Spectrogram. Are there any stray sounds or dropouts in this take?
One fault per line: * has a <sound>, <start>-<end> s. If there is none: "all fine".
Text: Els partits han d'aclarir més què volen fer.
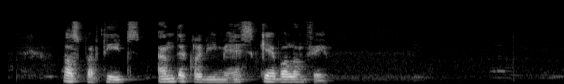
all fine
